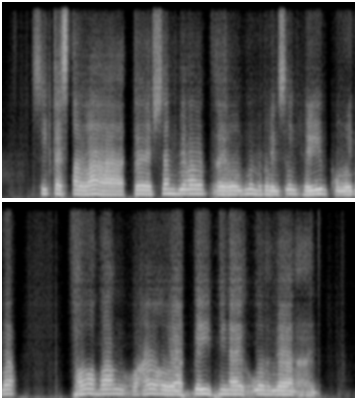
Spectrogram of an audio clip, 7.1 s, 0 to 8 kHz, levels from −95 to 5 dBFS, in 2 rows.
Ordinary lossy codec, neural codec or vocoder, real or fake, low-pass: none; codec, 16 kHz, 0.5 kbps, FreqCodec, smaller model; fake; none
